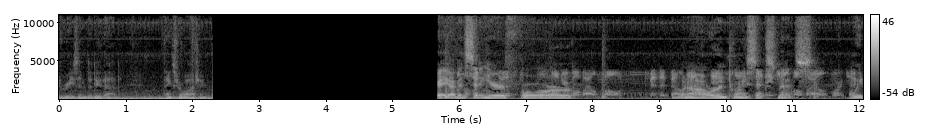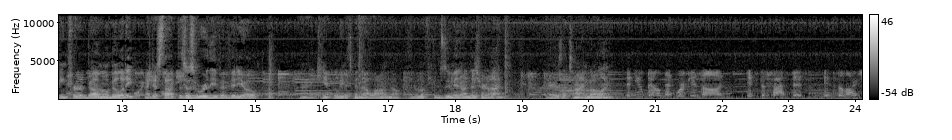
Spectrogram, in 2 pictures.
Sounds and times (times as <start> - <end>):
Speech: 0.0 - 0.9, 1.6 - 2.3, 5.7 - 8.4, 9.2 - 15.0, 15.7 - 18.8, 19.4 - 20.4.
